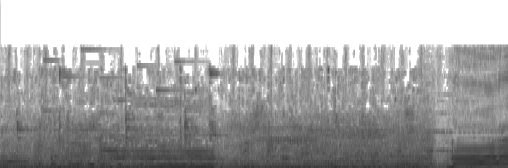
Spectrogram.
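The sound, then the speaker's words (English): Several cows, one of them Australian, moo in drawn-out, overlapping calls, with a loud, rising low bellow near the end, all over a steady backdrop of farmyard noise. “Because Australian was moo.”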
